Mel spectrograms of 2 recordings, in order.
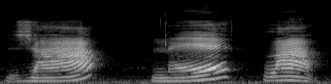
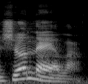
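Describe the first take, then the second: First: "Ja, né, lá", each syllable drawn out and separated by a pause; split into syllables. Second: Said in the usual way. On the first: Shown as a demonstration. Teacher showing syllable division of a word, "Ja, né, lá" syllable by syllable. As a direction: stretch "Ja", "né", "lá" as three separate louder beats. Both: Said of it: "a gente aprende a divisão silábica".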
